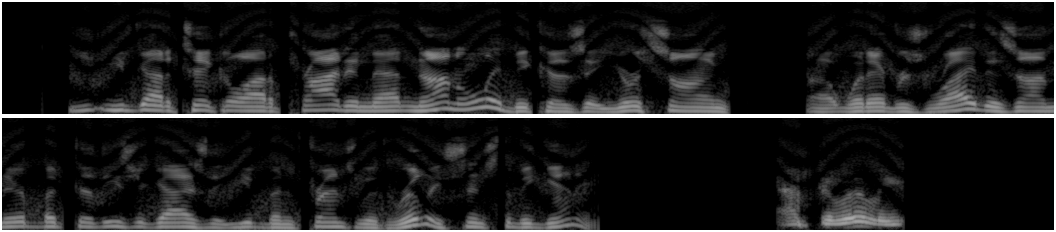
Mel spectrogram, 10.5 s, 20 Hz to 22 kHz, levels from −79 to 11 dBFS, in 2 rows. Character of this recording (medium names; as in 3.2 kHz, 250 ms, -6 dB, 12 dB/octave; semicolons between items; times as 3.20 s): a quantiser's noise floor 8-bit, dither none; phasing stages 8, 1.7 Hz, lowest notch 580–2500 Hz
